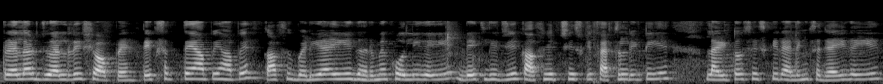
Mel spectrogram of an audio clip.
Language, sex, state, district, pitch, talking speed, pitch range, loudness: Hindi, male, Rajasthan, Jaipur, 235 Hz, 225 wpm, 220-250 Hz, -20 LUFS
